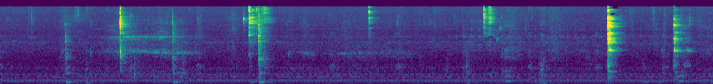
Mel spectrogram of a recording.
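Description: Baby spoon clinking and scraping against a plate as food is scooped up: scattered short taps and clinks, a few with a brief ring, the loudest near the end, over a faint steady hum.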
